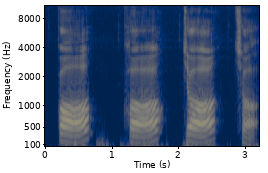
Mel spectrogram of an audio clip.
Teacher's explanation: আমাদের যে vocal কোড, এটা অনুরণিত হয় না, সেটা কাঁপে না, সেটা হচ্ছে আমাদের অঘোষ ধ্বনি।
